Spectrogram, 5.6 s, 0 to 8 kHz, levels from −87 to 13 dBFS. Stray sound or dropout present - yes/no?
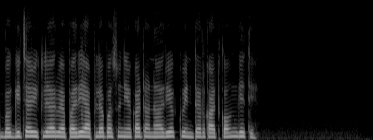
no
